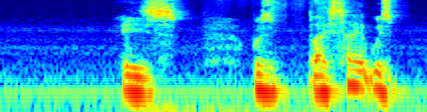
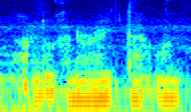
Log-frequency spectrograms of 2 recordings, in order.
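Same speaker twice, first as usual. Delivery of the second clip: muttered under breath; 5 semitones lower, 14 dB quieter, faster than usual. Real, not acted. Muttered refusal.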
